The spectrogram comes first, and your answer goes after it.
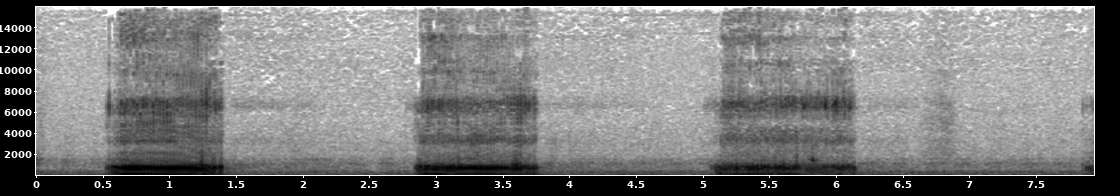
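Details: Exaggeratedly loud snoring from Amy, a French Bulldog puppy sleeping in someone's arms: three harsh, buzzy snores roughly every two and a half seconds, each lasting about a second, with quiet pauses between.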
